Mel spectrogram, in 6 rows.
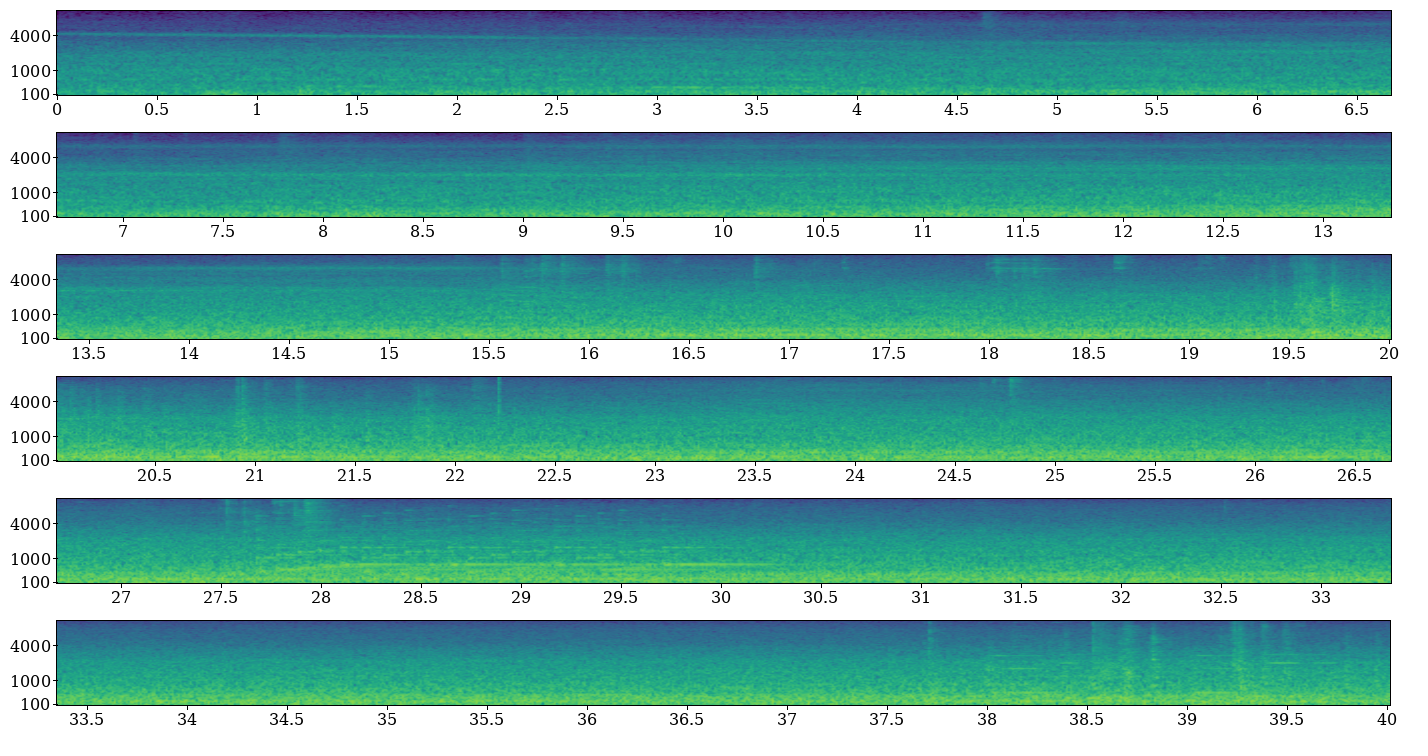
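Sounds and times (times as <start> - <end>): electric train approaching: 27.6 - 31.2.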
